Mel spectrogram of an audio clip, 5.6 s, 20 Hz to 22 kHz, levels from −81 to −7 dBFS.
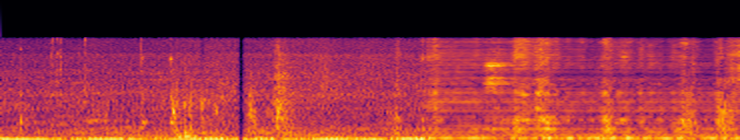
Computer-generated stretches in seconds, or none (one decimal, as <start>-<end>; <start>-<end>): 3.2-5.6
